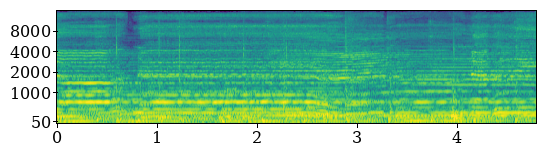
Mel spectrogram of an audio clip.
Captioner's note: echoes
